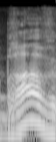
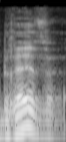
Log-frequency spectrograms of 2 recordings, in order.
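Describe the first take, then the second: First: The vowel is an open 'ah' sound. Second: The vowel is an 'eh' sound. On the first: "comme euh, brave" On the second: "mais ça se dit brève dans ce cas-là"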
